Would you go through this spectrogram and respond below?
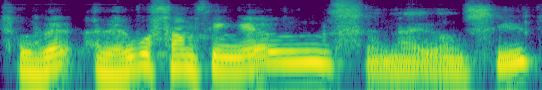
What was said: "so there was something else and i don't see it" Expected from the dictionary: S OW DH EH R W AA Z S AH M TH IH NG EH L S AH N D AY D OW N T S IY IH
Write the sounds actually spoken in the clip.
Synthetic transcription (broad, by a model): S OW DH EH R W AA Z S AH M TH IH NG EH L S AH N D AY D OW N T S IY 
